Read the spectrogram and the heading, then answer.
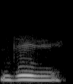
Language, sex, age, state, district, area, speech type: Sindhi, female, 30-45, Uttar Pradesh, Lucknow, urban, conversation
